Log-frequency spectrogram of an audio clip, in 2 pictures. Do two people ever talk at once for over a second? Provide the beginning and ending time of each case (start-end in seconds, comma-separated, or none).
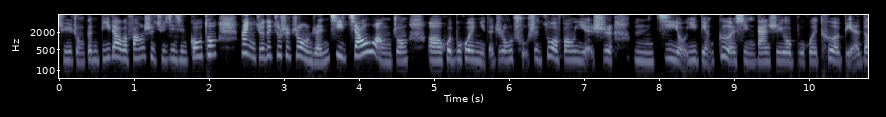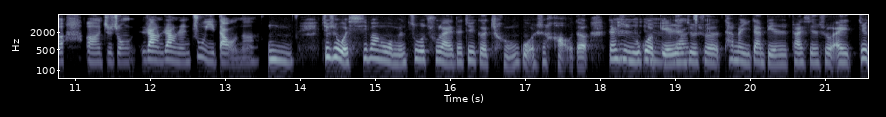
18.2-19.5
